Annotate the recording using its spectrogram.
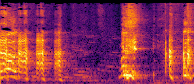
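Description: A man laughing in short, broken bursts: a run of stifled laughter in the first second, then one more short burst about one and a half seconds in.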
